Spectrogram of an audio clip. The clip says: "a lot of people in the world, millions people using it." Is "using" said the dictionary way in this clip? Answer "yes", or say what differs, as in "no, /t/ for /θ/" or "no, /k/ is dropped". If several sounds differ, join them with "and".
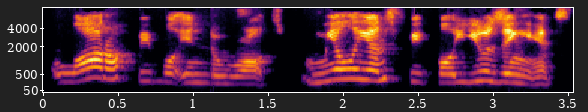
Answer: yes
